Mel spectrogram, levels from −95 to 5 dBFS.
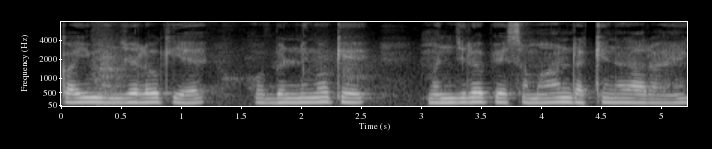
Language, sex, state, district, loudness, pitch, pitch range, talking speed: Hindi, male, Uttar Pradesh, Varanasi, -30 LUFS, 150 Hz, 145-155 Hz, 160 wpm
